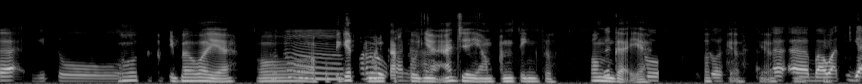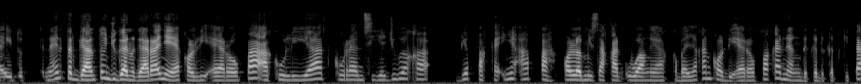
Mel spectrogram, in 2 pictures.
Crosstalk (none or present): present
